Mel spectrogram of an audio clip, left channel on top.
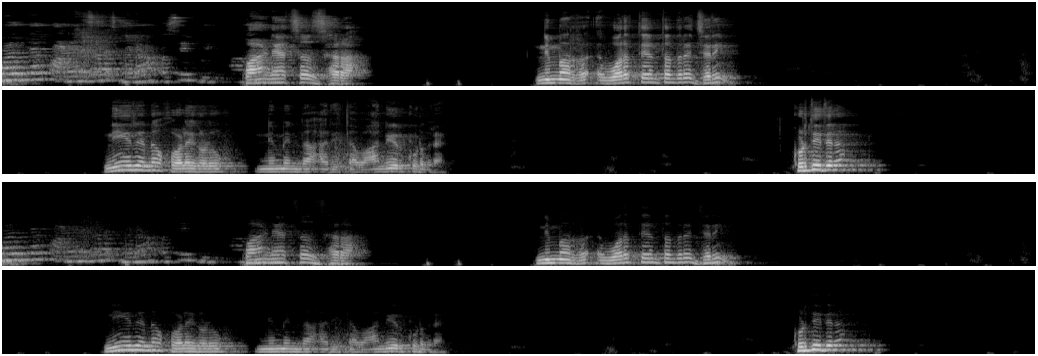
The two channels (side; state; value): both; normal; correlation 0.26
